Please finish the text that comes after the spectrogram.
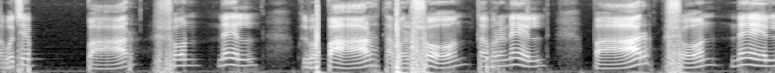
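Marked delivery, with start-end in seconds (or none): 0.9-2.4 পারসোনেল very slowly in three separate pieces, par, shon, nel; syllable-by-syllable. Shown as a demonstration. Teacher dictating to students, পারসোনেল split into slow syllables. Breaking word into syllables for class. 6.0-7.7 পারসোনেল very slowly in three separate pieces, par, shon, nel; syllable-by-syllable. Shown as a demonstration. Teacher dictating to students, পারসোনেল split into slow syllables. Breaking word into syllables for class.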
